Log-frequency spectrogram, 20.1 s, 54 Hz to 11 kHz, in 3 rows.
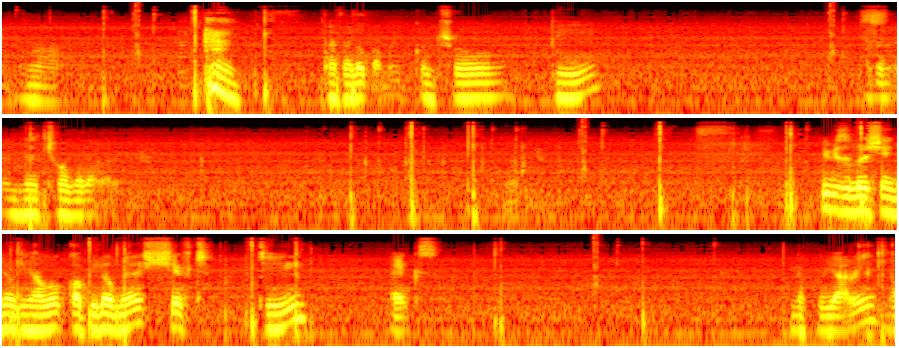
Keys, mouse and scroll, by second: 2.3 ctrl+b, 6.8 Tab, 10.9-11.9 drag, 12.1 KP_1, 15.0 shift+d, 18.5-19.8 middle drag.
